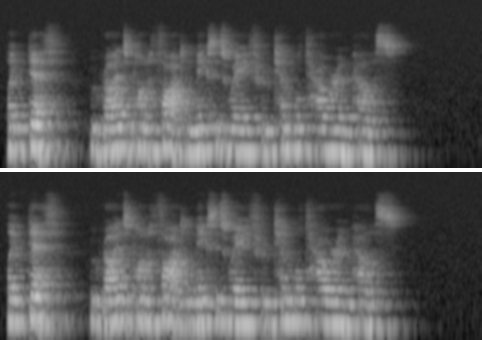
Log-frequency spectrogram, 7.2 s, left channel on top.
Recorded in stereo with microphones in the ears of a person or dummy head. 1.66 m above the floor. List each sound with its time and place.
0.1 s a woman speaking: 5° left (ahead or behind), 4.5 m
